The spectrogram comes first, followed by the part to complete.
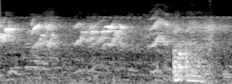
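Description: A flock of cockatiels chattering, with many short, high, overlapping chirps, and a brief louder call near the end.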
